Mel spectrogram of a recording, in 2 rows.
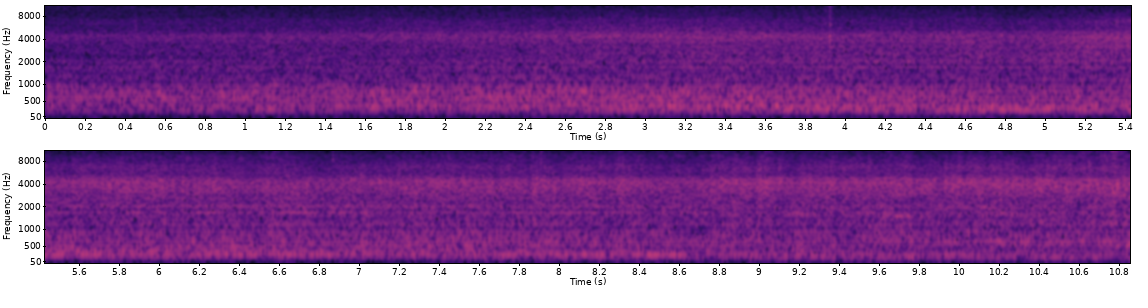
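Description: Class 60 diesel locomotive passing close at speed with a long train of hopper wagons. The engine's steady drone dies away about eight seconds in, while the wagon wheels keep up a continuous rumble on the rails.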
